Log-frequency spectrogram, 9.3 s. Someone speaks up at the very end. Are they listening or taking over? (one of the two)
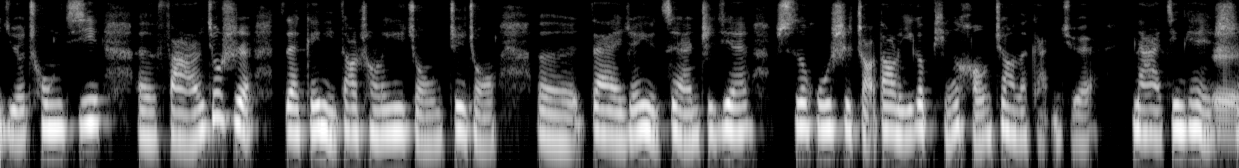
listening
